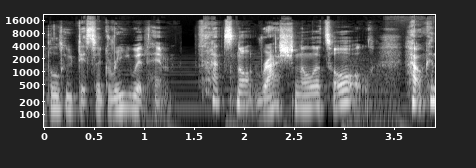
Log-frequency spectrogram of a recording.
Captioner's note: scoffing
